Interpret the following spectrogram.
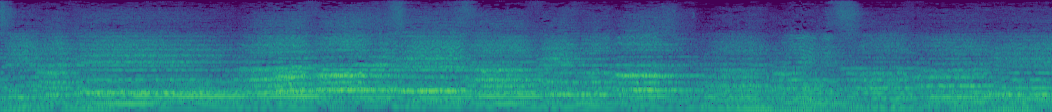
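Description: Choral music: a choir singing long held notes that change every second or two.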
